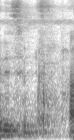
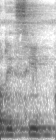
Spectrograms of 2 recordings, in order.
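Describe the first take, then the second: First: रिसिप्ट said "ri-sipt", the P pronounced; sounded P. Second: रिसीप्ट said "ri-seet", with no P sound; silent P. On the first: Teacher shows learners the misreading of receipt, P sounded. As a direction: say रिसिप्ट with short i and an audible P. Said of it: "ना कि रिसिप्ट". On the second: Teacher shows learners how receipt is read, silent P. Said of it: "उसको रिसीप्ट पढ़ते हैं ना कि". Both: Shown as a demonstration.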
